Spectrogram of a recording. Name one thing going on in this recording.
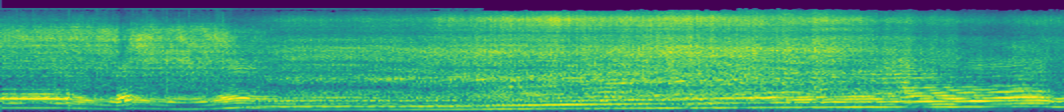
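A rally car engine roars and revs hard, shifting gears as the car approaches and passes close by.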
